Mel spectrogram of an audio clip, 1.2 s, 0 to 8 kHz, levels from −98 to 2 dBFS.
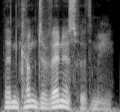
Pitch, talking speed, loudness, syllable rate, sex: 110 Hz, 300 wpm, -16 LUFS, 7.4 syllables/s, male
